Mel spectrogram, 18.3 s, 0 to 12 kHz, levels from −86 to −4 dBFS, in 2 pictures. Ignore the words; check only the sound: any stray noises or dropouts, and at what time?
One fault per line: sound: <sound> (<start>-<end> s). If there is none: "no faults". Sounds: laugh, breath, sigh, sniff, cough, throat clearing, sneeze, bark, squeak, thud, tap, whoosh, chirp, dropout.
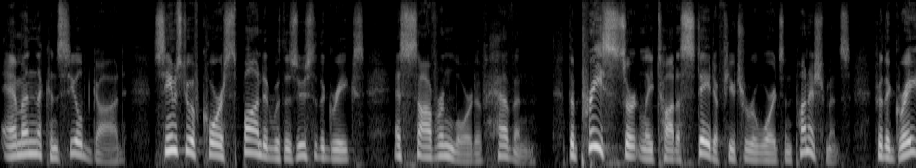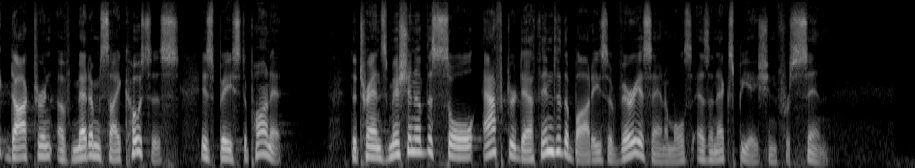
no faults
